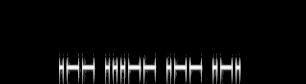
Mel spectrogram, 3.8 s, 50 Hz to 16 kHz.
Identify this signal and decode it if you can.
Morse code, heard as a keyed tone, about 30 wpm, 700 Hz. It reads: W3WR
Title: Speed Racing - USA 1x2 Call Signs 25wpm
